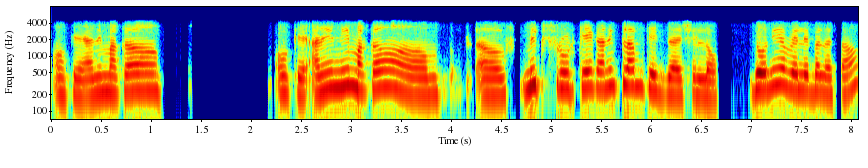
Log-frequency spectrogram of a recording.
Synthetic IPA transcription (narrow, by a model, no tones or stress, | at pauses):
okeañim̤aka | okeʔa̰ñinim̤aka | miksfɾuːʈ̚kekaɽ̃ipləmkek̚d͡zajɕilːɔ | d̪oniəʋelebələsa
